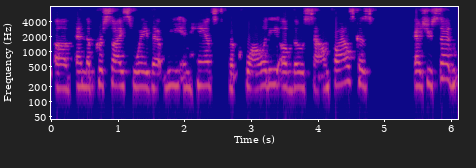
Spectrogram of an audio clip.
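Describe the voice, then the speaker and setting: A woman's voice: medium pitch, no room sound. A woman guest on an interview show talks through her answers thoughtfully, with frequent fillers and restarts. Her audio is dry and a little dull, like a remote connection. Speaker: company co-founder, guest.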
